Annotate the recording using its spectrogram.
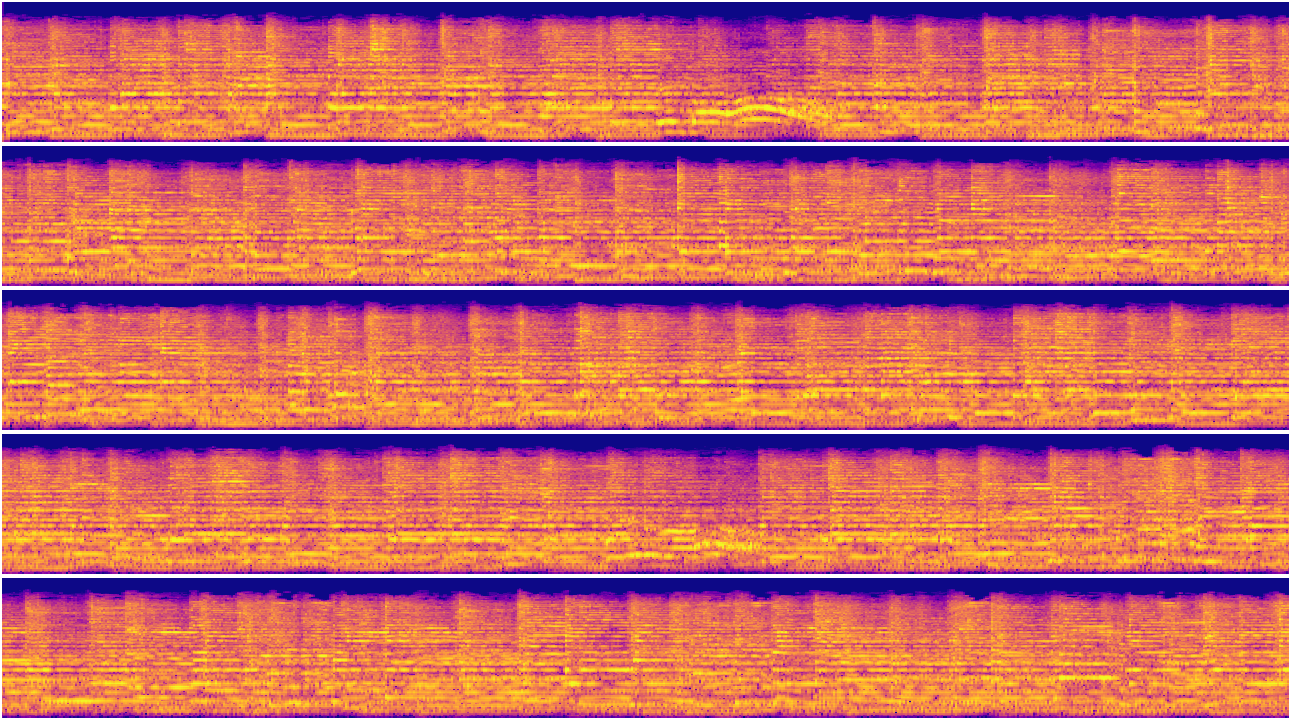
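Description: An ensemble of plucked strings, guitars with smaller Andean lutes, strumming and picking an Ecuadorian San Juanito together.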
